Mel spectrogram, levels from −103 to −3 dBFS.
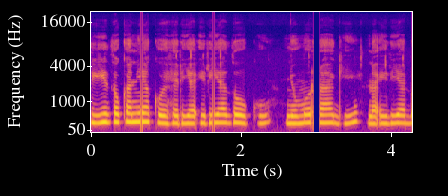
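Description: Three sharp drop-outs break the speech: brief gaps at 0.66–0.68 s and 1.62–1.64 s, each about 21 ms long, then a longer audible hole at 2.97–3.05 s lasting about 85 ms. Each is a block of digital silence, where the sound cut out and back with no fade. The short gaps fit a missed 1024-sample buffer; the longer one matches four such buffers going unfilled in a row.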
